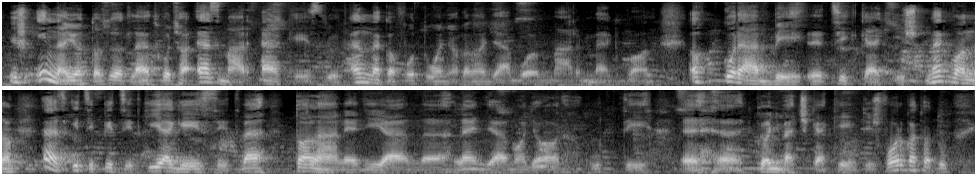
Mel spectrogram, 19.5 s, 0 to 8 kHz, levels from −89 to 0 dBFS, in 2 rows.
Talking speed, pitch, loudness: 95 wpm, 105 Hz, -26 LUFS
